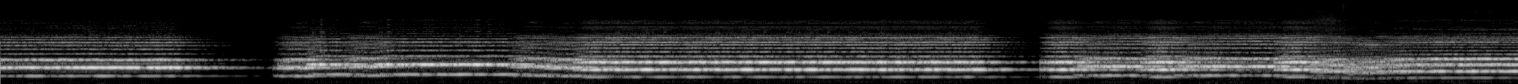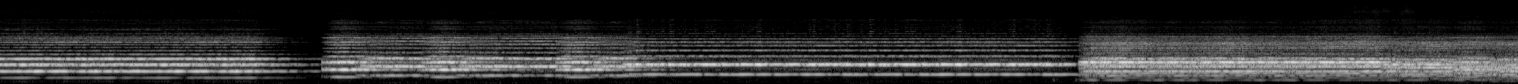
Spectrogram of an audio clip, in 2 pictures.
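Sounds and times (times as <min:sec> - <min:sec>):
choir singing: 0:00.0 - 0:30.3.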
